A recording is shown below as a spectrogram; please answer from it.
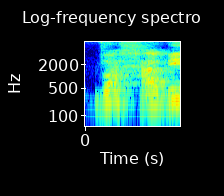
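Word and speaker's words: وہّابی: اسی لیے مجھے لوگ تلفظ کے سلسلے میں، زبان کے حسن کے سلسلے میں وہابی کہتے ہیں. صحیح تلفظ ہے کے اوپر تشدید ہے، وہابی. وہاب سے.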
